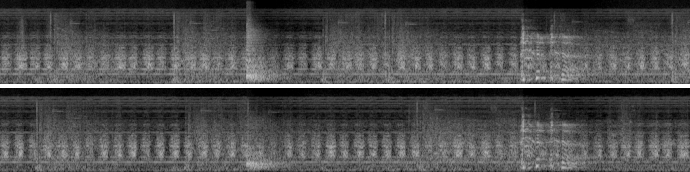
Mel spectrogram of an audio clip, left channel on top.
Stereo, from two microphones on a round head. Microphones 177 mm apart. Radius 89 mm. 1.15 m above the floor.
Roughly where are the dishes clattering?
Left.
